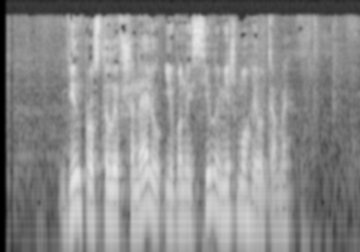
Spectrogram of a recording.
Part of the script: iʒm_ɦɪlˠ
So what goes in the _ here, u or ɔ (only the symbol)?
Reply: ɔ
